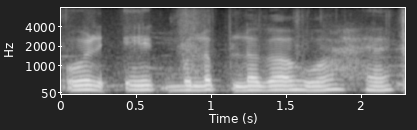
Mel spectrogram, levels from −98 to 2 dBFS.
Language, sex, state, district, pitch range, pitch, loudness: Hindi, male, Uttar Pradesh, Saharanpur, 145-160 Hz, 150 Hz, -13 LUFS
